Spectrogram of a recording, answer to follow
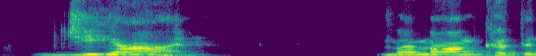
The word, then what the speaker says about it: Gian: an identity crisis is because of my name jion my mom cut the name short from giancarlo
